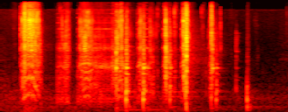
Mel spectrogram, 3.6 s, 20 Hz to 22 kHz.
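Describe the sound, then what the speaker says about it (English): A torque wrench tightening a mounting bolt during front ABS wheel speed sensor work on a 2014–2019 Toyota Corolla. Rapid, close ratcheting clicks come in uneven bursts and end with a few sharper clicks. "Got our torque wrench here."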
